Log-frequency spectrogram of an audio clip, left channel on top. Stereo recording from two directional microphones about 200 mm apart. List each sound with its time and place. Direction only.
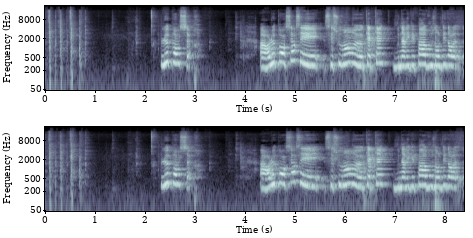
0.0 s a sound: 40° left (ahead or behind)
2.0 s speech: 35° left (ahead or behind)
4.3 s a woman's voice: 55° left (ahead or behind); by 8.3 s 35° left (ahead or behind)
